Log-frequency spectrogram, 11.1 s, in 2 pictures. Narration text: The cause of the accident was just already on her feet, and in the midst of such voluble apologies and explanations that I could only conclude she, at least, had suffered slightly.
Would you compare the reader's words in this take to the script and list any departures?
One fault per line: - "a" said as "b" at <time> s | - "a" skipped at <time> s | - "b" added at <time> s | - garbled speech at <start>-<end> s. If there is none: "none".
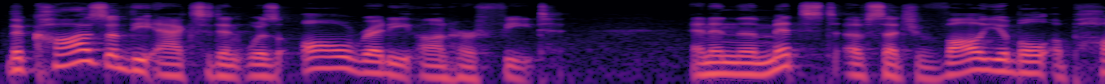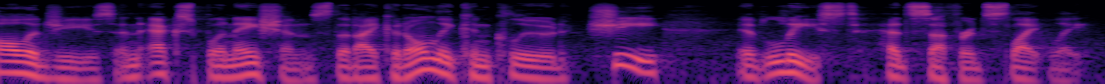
- "just" skipped at 1.4 s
